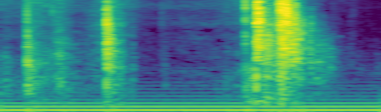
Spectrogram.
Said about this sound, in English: I'm going to peel off all this wonderful plastic here. Here we go.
